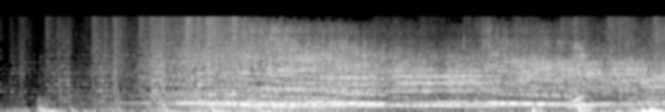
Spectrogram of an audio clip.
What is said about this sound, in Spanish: se escucharon y son los rugidos del nuevo motor de Montis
